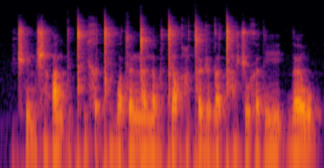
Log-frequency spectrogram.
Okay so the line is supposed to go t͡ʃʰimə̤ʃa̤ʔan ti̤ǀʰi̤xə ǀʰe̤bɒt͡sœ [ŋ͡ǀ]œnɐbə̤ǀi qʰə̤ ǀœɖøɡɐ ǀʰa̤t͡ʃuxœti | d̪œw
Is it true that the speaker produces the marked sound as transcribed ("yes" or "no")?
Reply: yes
